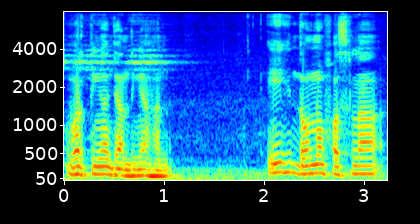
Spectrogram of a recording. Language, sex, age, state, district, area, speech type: Punjabi, male, 45-60, Punjab, Amritsar, urban, spontaneous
